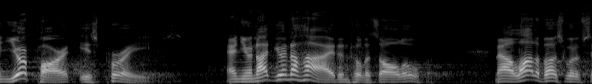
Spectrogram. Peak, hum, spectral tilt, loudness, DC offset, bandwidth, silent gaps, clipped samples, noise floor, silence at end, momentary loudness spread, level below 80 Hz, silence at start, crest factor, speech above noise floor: -10 dBFS; none; -5.5 dB/octave; -27 LUFS; under 0.1%; 16 kHz; none; under 0.1%; -61 dBFS; 0 s; 13 LU; -72 dBFS; 0 s; 18 dB; 34 dB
